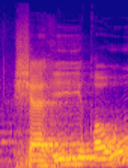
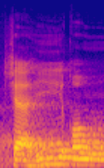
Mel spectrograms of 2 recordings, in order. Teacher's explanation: qau tanwin ketemu wawu itu idgham bihunnah, didengungkan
